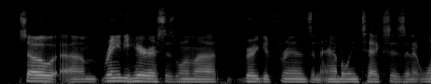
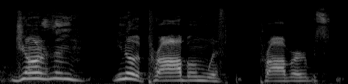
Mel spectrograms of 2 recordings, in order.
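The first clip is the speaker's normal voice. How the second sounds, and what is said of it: Impression of Randy Harris. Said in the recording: “that's my Randy Harris impression.”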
